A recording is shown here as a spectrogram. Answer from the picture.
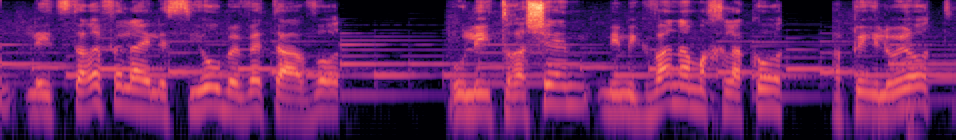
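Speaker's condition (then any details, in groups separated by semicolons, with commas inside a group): No condition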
